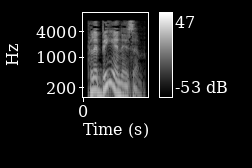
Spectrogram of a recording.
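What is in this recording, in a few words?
"plebeianism", British English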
